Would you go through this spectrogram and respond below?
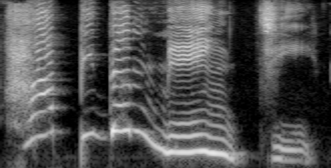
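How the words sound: It is pronounced with Portuguese sounds. "Em português é"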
